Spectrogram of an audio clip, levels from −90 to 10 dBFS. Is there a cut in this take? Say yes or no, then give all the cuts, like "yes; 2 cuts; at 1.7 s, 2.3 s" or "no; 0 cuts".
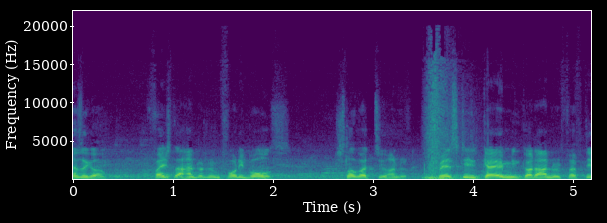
yes; 1 cut; at 3.4 s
